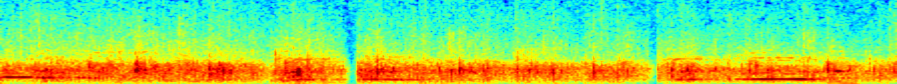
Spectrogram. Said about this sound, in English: Can I hear a hand clap about that today?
